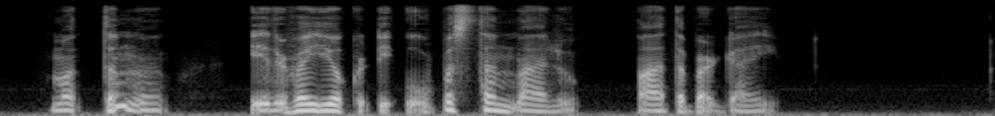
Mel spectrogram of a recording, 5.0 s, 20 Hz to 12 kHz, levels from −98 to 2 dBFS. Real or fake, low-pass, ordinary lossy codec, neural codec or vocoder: fake; 9.9 kHz; none; autoencoder, 22.05 kHz, a latent of 192 numbers a frame, VITS, trained on many speakers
